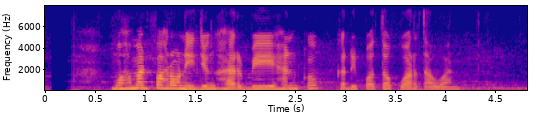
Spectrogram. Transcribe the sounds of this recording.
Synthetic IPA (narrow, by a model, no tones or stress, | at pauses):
muɦamad̪̚faɦɾɔnid͡ʒɨŋɦarbiɦɛnkɔkːɨrdipɔt̪ɔkuwart̪awan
